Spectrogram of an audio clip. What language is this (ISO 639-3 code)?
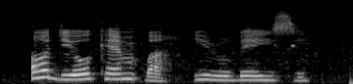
ibo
